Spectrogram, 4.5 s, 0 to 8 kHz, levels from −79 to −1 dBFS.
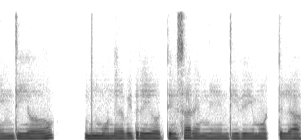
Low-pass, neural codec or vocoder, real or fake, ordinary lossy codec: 7.2 kHz; codec, 24 kHz, 0.9 kbps, WavTokenizer, medium speech release version 2; fake; MP3, 48 kbps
